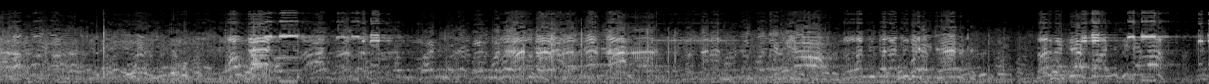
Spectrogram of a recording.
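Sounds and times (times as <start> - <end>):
players and spectators chattering: 0.0 - 12.0.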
